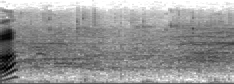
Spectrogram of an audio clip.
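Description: Steady background noise of a gym during live basketball play, with faint dribbles of the ball on the wooden court.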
